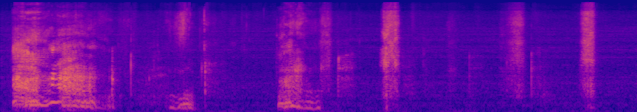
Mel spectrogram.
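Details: Pet dog that cannot really growl making odd noises instead: a rough, throaty grumbling burst over the first second, followed by shorter snorting, sneeze-like puffs roughly once a second, indoors and quiet otherwise.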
